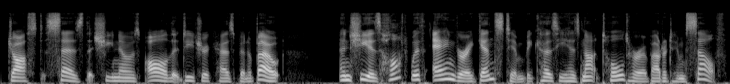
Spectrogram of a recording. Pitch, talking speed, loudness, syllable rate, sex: 170 Hz, 230 wpm, -19 LUFS, 5.5 syllables/s, female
